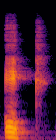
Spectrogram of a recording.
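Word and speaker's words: haec: suena como e ec la H es muda por lo tanto esa palabra se pronuncia ec luego tenemos una y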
